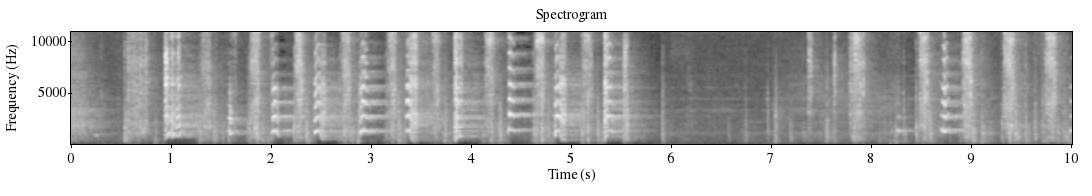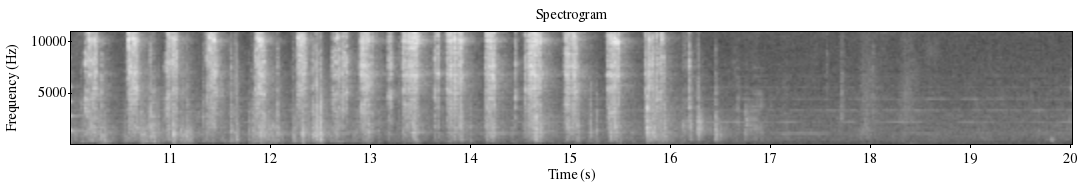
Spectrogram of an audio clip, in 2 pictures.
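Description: Hand socket ratchet clicking as a 10 mm bolt is unscrewed: a dense run of clicks over the first six seconds, then about four clicks a second until about sixteen seconds in, followed by quieter handling.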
